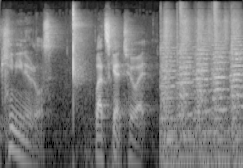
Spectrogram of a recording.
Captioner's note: snapping; lively music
